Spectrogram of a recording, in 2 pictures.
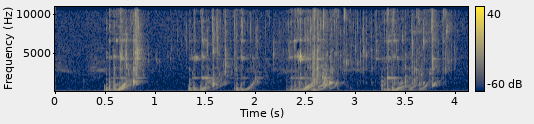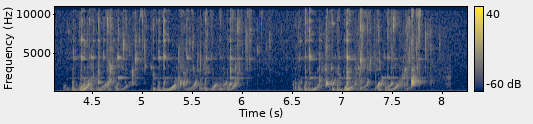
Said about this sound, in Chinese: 找到像筷子一样粗细的这样的吸管，然后呢，在盛有半杯水的这样的杯子里，然后我们可以吹气泡。听我示范一下，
